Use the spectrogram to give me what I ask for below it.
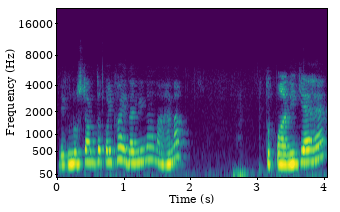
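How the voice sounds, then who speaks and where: A high-voiced woman with a Pakistani Urdu accent teaches kids religion over an online class, peppering them with questions so they stay involved, in dull lo-fi audio.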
